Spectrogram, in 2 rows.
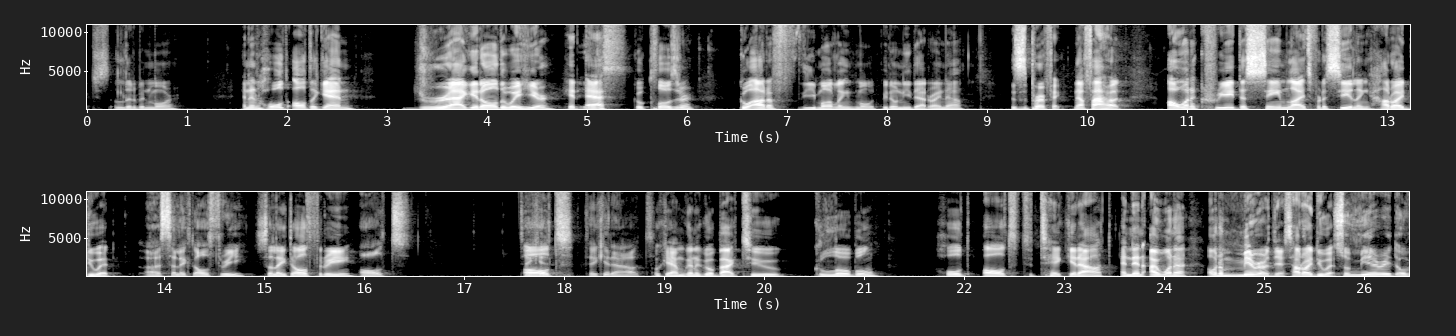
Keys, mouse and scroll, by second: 0.4 click, 1.1 a, 1.9 s, 3.2 alt+click, 5.0-6.4 typing, 5.5 right click, 6.6 click, 7.2 click, 7.7 right click, 9.3-13.5 typing, 12.2 right click, 14.4 shift+click, 14.7 right click, 14.9 w, 16.1 shift+click, 16.1-17.1 typing, 20.3 click, 22.5 alt+click, 25.7-26.4 typing, 25.9 right click.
